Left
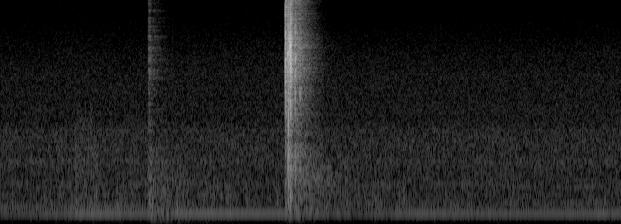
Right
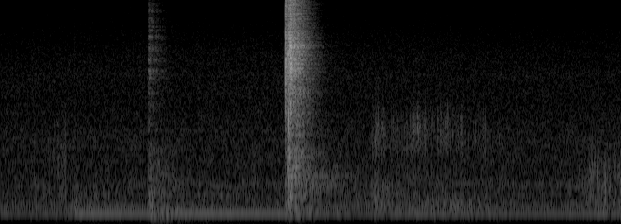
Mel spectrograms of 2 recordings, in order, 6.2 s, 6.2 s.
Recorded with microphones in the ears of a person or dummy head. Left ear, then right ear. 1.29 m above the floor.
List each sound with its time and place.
1.5 s a cupboard door: 15° left (ahead or behind), 0.8 m
2.8 s a camera shutter: 35° left (ahead or behind), 0.6 m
